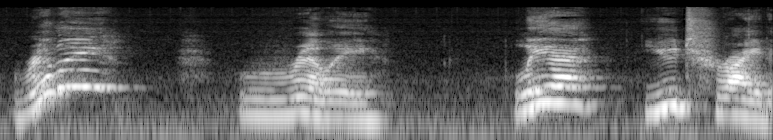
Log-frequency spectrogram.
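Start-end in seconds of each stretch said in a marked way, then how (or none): 0.1-0.6 high disbelieving really; shocked, pitched way up; sky-high incredulous question. Real, not acted. Incredulous at the tweet. 1.2-1.9 low, soft unimpressed repeat; deadpan really. Real, not acted.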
